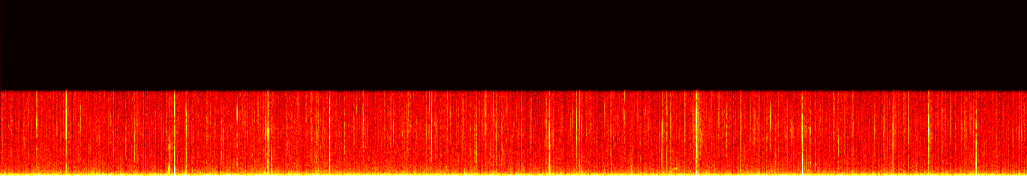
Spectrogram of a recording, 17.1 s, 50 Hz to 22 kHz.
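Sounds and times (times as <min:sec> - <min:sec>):
campfire: 0:00.0 - 0:17.1.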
